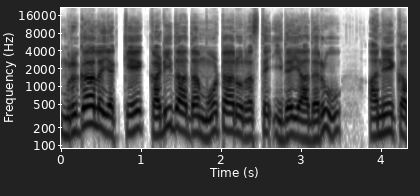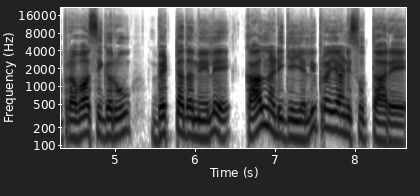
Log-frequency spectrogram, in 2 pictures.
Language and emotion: Kannada, neutral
